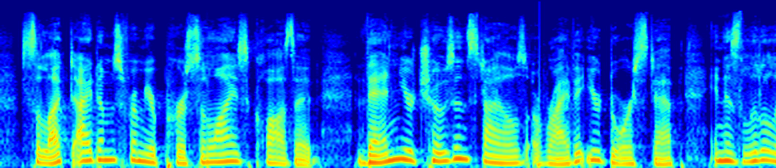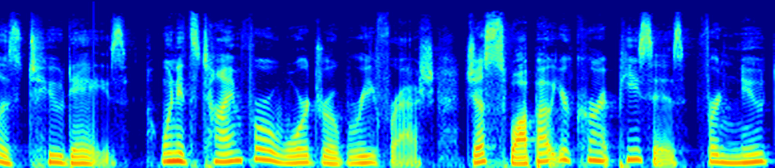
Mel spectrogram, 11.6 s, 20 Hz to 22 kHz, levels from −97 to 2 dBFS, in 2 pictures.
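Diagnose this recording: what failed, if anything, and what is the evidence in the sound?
Audio missing between chunks at 1.56, 4.04, 6.52 and 9.00 s: skips of about 20 ms every 2.5 s, likely lost at buffer chunk boundaries.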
